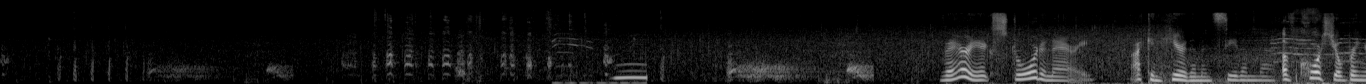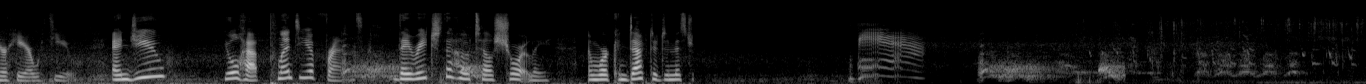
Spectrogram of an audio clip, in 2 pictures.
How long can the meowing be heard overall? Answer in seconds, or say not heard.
3 s.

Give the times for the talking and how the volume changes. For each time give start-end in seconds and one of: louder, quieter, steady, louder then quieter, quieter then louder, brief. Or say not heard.
9.4-20.6 steady.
